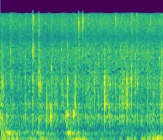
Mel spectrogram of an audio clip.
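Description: Chopped onions frying in hot oil in a metal pan: a steady sizzle with fine, rapid crackles.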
